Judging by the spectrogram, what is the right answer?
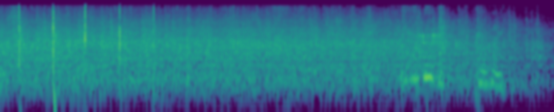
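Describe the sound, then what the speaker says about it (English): Audience applause at a Richland College fall convocation honoring teaching-award finalists: a few sharp claps at the start swell into a steady, fairly faint wash of clapping filling a large hall. "Let's applaud both of them for their nominees."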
